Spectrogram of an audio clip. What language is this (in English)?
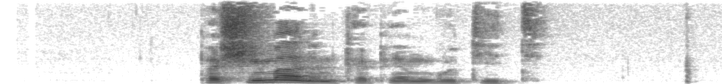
Central Kurdish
